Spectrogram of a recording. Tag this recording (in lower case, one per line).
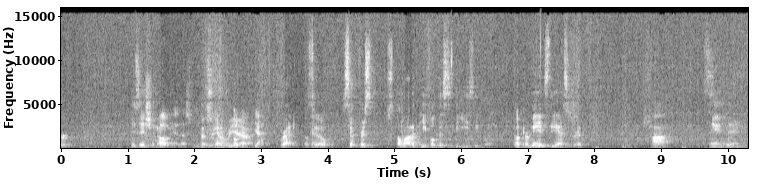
inside a large room or hall
speech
